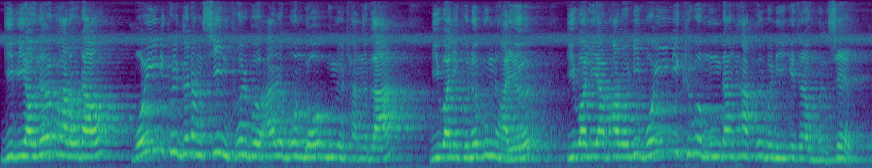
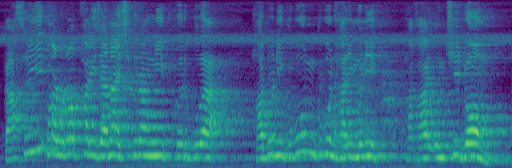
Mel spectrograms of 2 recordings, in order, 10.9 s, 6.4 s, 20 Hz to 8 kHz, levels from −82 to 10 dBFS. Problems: none marked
